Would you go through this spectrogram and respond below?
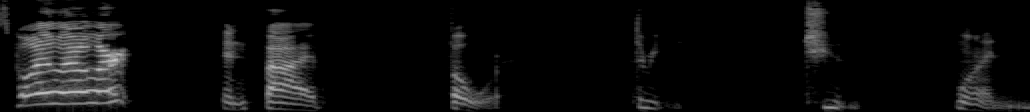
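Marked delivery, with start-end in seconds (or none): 1.4-6.4 dramatic announcer voice, much lower. Telling listeners who haven't finished the series to leave: IMAX countdown voice. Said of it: "I sounded like the IMAX countdown".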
